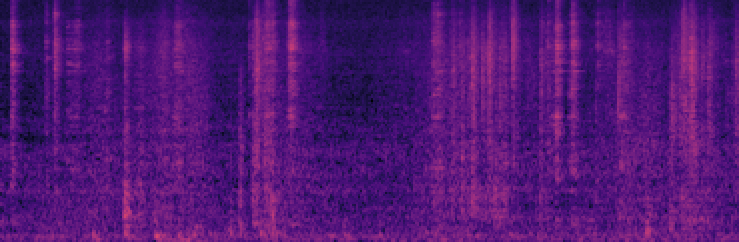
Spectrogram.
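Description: Faint, scattered rustles and small ticks of fly-tying materials and tools being handled while a composite dubbing loop is set up.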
